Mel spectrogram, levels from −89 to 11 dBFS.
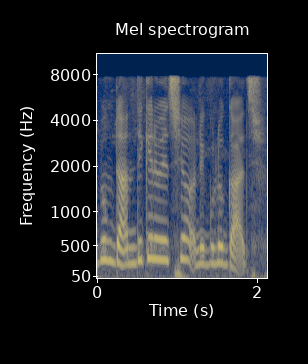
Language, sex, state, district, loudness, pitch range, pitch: Bengali, female, West Bengal, Alipurduar, -16 LUFS, 225-290 Hz, 245 Hz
